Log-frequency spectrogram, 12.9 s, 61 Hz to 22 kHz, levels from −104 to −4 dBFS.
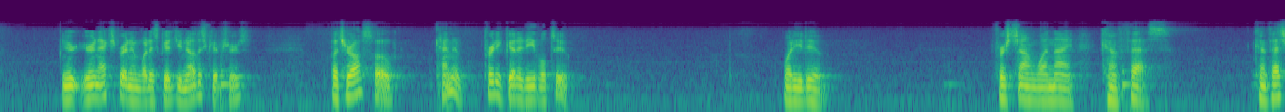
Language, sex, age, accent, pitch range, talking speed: English, male, 40-59, American, 110-130 Hz, 150 wpm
